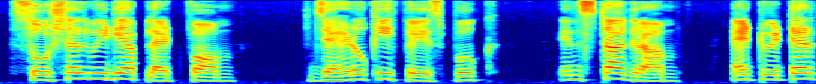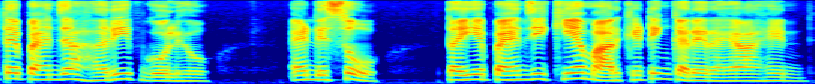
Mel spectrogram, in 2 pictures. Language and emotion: Sindhi, neutral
